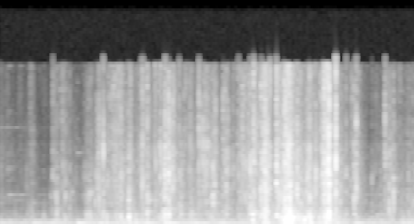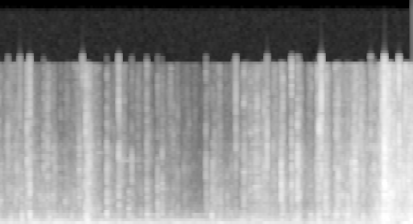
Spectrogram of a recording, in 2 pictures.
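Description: A foil-lined chip bag crinkling and rustling as a hand reaches into it, loudest about three seconds in and again at the end, over background music with a steady bass.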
